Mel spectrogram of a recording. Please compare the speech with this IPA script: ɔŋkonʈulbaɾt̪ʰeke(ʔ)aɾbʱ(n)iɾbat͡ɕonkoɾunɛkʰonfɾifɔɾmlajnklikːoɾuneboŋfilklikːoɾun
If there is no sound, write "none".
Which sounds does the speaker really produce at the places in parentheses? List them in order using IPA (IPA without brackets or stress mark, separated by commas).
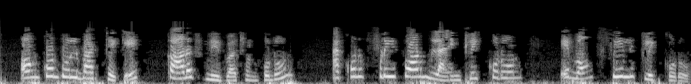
k, n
